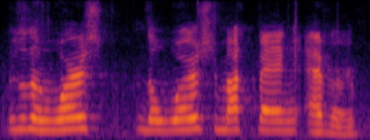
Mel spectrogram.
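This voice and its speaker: A woman's voice: on the high side, a little slow, a bit bright. A woman hosting a casual livestream, chatting with viewers in a scattered, self-interrupting way as she shows her practice swords.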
